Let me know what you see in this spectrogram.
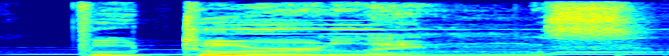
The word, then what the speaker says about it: Futurelings: Well, it would be like Futurlings. – I think it's four syllables. It's futurlings. – Futurlings. – Right, like chitlings.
